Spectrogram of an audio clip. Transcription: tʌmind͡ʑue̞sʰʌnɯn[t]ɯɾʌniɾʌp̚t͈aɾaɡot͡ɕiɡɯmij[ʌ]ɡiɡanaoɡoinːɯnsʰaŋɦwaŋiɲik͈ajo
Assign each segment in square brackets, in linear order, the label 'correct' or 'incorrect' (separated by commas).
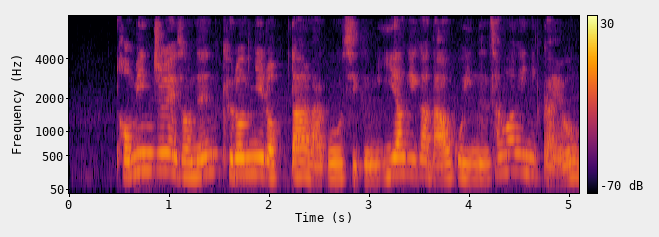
incorrect, incorrect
